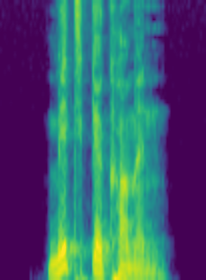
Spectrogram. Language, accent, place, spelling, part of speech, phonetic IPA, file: German, Germany, Berlin, mitgekommen, verb, [ˈmɪtɡəˌkɔmən], De-mitgekommen.ogg
- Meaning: past participle of mitkommen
